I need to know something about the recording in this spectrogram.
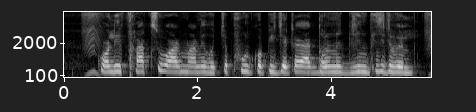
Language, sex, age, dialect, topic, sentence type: Bengali, male, 25-30, Northern/Varendri, agriculture, statement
